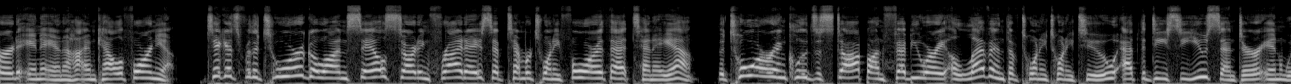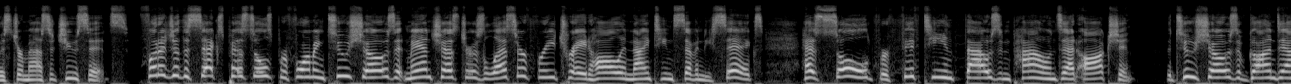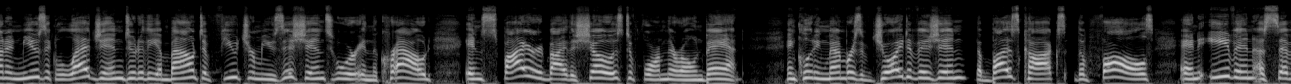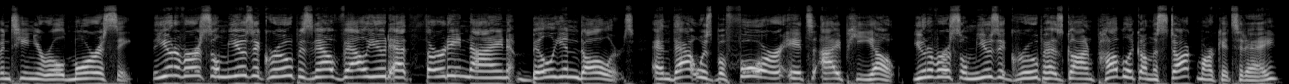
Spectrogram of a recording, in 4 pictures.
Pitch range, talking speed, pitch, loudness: 250-330 Hz, 150 wpm, 285 Hz, -20 LUFS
